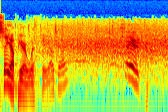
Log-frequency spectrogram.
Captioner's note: applause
